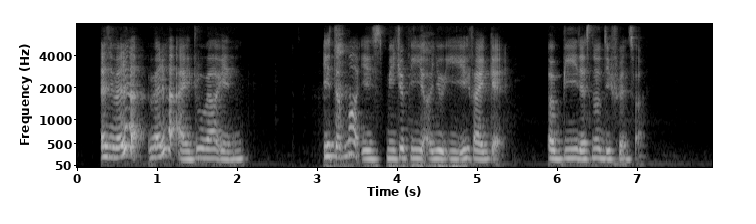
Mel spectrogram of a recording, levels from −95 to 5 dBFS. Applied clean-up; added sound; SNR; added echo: neural mask model RNNoise.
